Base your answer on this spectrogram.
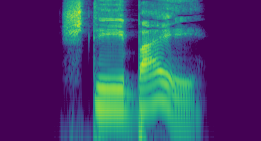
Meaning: singular imperative of beistehen
- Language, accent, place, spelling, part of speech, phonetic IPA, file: German, Germany, Berlin, steh bei, verb, [ˌʃteː ˈbaɪ̯], De-steh bei.ogg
